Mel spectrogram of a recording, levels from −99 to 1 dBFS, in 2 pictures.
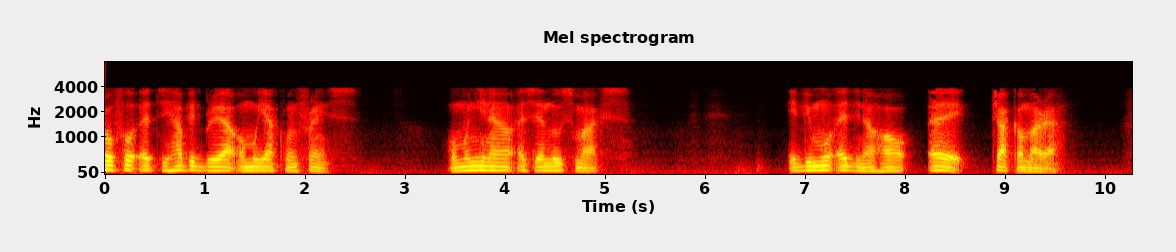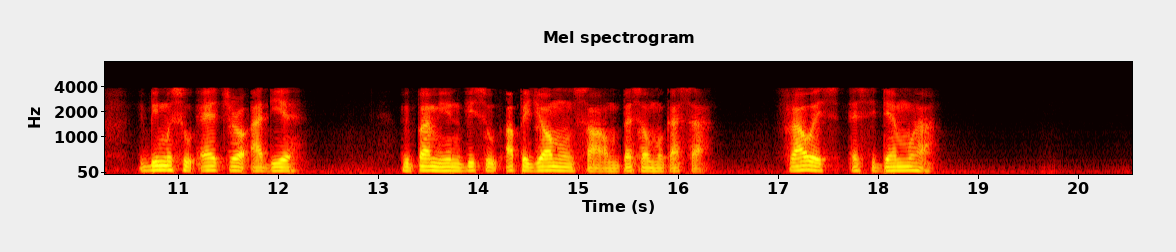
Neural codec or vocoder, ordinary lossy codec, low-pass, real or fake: codec, 16 kHz, 0.2 kbps, FocalCodec; AAC, 16 kbps; 7.2 kHz; fake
